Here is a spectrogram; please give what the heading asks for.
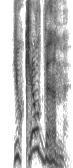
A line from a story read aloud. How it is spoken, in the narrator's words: he cried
